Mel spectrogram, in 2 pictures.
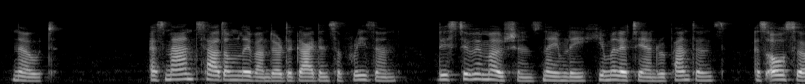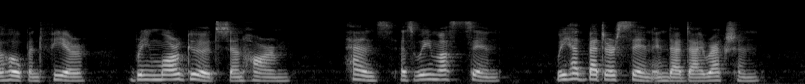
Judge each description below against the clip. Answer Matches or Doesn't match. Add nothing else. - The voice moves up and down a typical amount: Matches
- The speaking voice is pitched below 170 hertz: Doesn't match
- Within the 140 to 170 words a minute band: Matches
